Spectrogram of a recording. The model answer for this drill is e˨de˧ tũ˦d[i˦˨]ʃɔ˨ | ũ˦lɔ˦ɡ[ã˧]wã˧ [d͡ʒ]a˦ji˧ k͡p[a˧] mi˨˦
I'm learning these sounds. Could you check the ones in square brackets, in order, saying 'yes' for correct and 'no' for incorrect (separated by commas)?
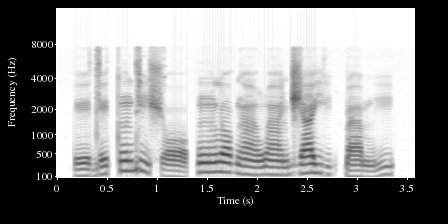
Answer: yes, yes, yes, no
